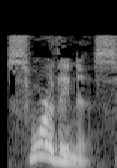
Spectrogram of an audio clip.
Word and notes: swarthiness: British English

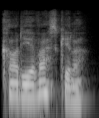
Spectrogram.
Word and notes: cardiovascular: British English

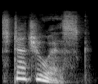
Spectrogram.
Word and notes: statuesque: British English

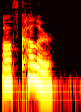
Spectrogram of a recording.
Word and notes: off-colour: American English

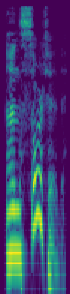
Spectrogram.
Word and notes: unsorted: British English

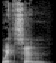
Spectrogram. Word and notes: Whitsun: American English

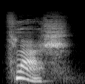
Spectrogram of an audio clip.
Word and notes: flash back: British English

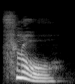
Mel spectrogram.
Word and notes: flaw: British English

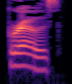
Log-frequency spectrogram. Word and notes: grows: British English

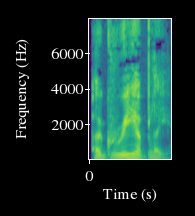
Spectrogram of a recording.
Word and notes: agreeably: British English

